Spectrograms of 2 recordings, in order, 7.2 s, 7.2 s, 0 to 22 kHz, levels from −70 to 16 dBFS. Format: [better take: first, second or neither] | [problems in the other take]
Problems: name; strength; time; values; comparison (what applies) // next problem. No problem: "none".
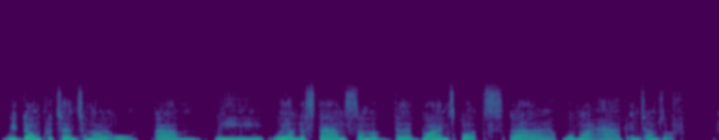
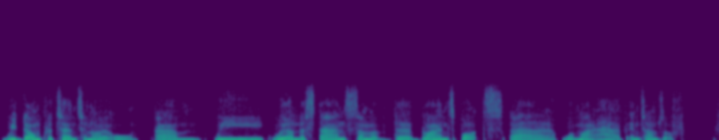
second | garbled, watery; badly; nothing above 7.5 kHz; slightly in the second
